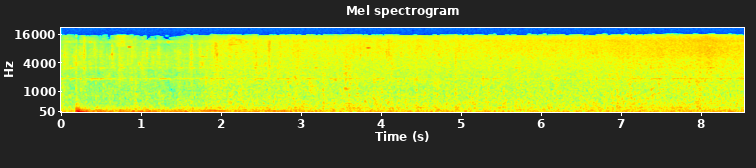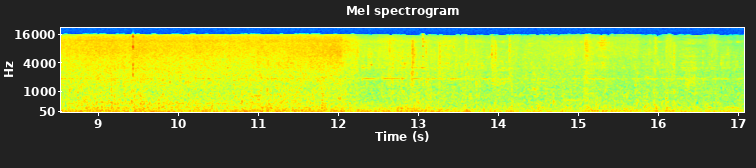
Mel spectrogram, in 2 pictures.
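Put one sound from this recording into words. Water rushes and roars steadily nearby.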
